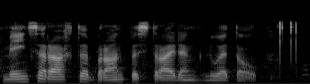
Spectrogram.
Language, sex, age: Afrikaans, male, 21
